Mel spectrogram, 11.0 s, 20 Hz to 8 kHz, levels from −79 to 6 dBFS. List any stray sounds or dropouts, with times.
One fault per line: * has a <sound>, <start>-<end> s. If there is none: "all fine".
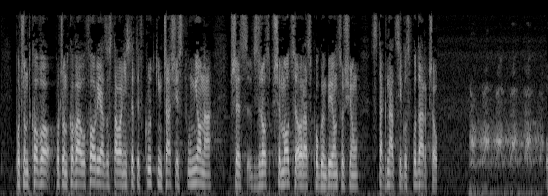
* has a bark, 9.4-10.9 s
